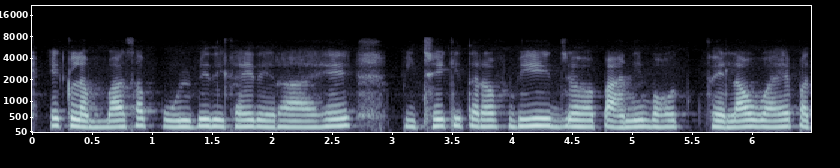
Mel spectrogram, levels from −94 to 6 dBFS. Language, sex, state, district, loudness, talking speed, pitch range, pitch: Hindi, female, Jharkhand, Jamtara, -16 LUFS, 185 wpm, 195-215 Hz, 200 Hz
